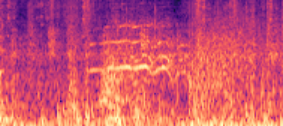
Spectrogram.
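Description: Horse hooves clop steadily in Sengoku Basara: Samurai Heroes as a mount moves along, with a brief whinny-like tone partway through, all sitting in busy background game noise with no talk.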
